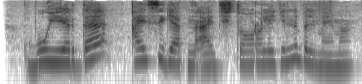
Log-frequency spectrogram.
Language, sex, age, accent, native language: Uzbek, female, 18-24, Jizzax, Uzbek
